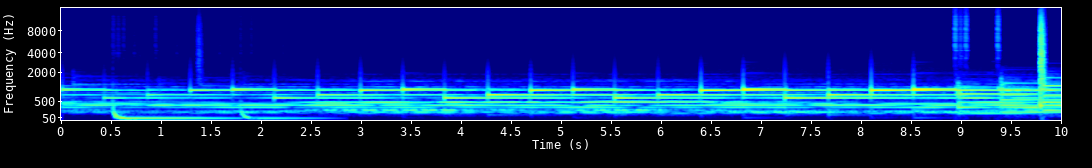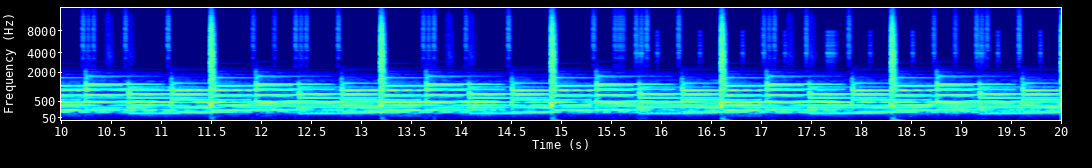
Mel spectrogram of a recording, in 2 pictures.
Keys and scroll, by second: 2.9 typing, 6.5 Right, 14.7 Return, 17.9 Return.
